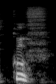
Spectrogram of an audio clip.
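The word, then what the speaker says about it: קוף: Esse Kuf não é o P. É o som do Q.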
